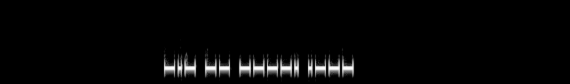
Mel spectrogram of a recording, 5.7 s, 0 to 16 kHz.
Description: Morse code, heard as a keyed tone, about 36 wpm, 700 Hz. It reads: KM9J
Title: USA Call Signs - 4 Characters - Repeated 3x - 35wpm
